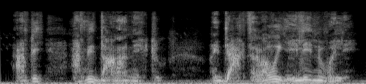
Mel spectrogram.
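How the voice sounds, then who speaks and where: A man performs a put-on character voice at a moderate pace. Background noise is clearly present. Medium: audio drama. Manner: sly, teasing, earthy.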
